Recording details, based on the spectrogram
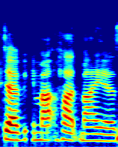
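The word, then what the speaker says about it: Devi Mahatmya: She makes her first major appearance in Sanskrit culture in the Devi Mahatmaya. I think I said it right. – Yes, Devi Mahatmaya.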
